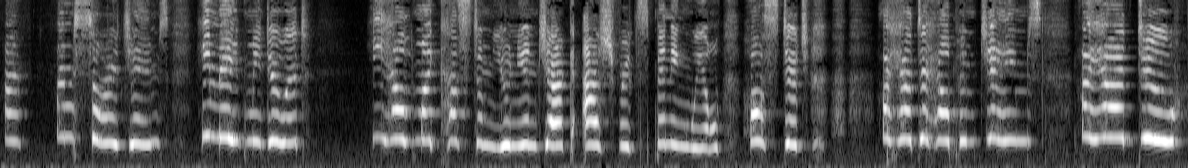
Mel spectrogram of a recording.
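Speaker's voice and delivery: high-pitched, hammed-up remorse; pleading apology. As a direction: plead for forgiveness as a coerced traitor. Acted confession to betrayed partner.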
